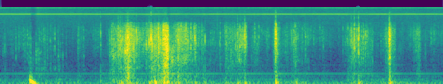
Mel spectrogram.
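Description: Papers rustle as a man leafs through files.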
